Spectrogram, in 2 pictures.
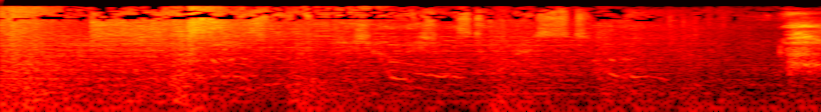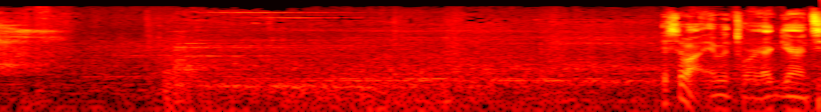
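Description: Game battle sounds clash and rumble.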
